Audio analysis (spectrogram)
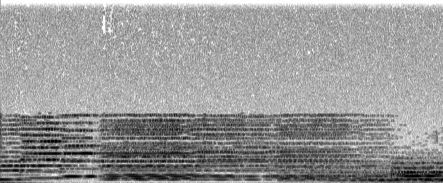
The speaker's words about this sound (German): Festlich und vertraut zugleich klingen die Glocken der Hamburger Michaeliskirche, des weltbekannten Michel.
